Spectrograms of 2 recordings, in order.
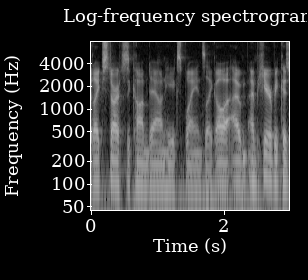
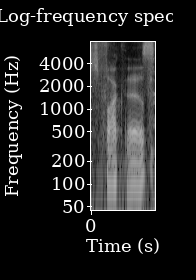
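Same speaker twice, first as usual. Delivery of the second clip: acted, mimicked muttering under the breath. Describing a movie scene, acting out Tara muttering under her breath. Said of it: "she actually like mutters under her breath".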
